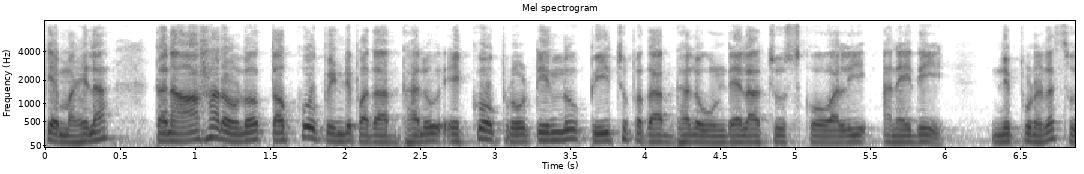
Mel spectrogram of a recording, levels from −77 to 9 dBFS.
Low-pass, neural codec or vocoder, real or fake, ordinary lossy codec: 7.2 kHz; codec, 16 kHz, 2 kbps, FunCodec, trained on Chinese and English, 25 frames a second; fake; none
